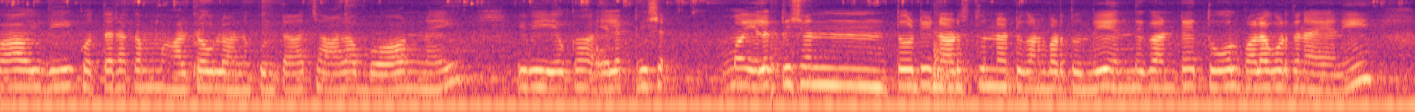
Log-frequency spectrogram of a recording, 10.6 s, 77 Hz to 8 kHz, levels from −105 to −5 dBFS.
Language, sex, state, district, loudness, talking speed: Telugu, female, Telangana, Karimnagar, -19 LUFS, 120 wpm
